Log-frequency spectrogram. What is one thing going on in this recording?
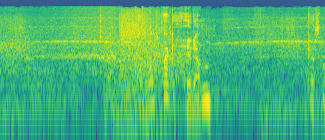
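A missile whooshes through the air.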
